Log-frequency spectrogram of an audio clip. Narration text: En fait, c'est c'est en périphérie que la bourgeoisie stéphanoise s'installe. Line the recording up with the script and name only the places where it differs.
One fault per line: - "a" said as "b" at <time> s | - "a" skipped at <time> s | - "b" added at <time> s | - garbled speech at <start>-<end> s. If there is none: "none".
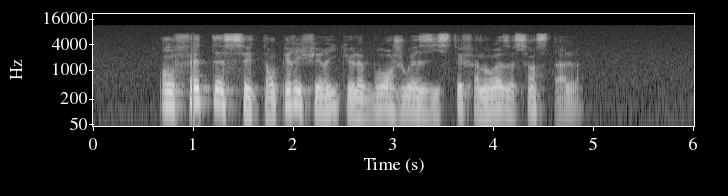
- "c'est" skipped at 1.8 s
